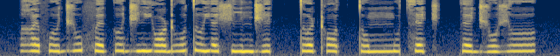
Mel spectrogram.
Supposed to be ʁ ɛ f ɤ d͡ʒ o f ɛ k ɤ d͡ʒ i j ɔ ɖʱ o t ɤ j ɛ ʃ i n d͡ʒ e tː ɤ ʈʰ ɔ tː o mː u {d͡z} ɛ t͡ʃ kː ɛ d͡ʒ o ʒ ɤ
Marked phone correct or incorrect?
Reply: incorrect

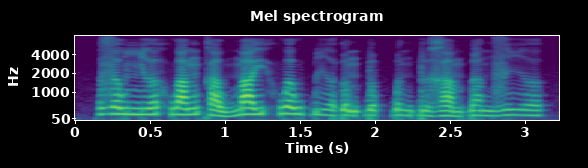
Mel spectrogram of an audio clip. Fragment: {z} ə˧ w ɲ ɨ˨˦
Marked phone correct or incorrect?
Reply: correct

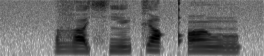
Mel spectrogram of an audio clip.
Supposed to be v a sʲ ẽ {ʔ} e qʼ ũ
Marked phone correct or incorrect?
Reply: incorrect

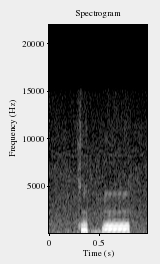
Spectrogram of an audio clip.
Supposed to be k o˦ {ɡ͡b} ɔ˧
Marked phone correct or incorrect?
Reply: correct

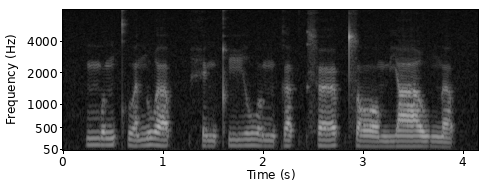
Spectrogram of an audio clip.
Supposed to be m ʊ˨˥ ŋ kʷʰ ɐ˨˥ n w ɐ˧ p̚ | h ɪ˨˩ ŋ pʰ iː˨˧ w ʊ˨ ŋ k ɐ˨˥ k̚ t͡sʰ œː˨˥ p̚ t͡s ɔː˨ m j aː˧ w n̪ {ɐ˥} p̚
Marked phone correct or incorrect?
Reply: incorrect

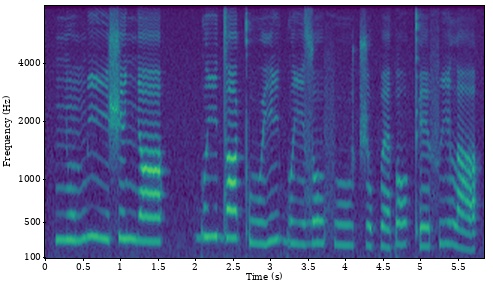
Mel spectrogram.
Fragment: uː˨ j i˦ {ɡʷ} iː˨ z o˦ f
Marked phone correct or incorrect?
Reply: correct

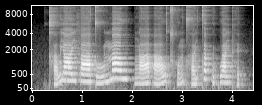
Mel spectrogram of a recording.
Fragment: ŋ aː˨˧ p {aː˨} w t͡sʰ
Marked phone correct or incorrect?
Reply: incorrect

